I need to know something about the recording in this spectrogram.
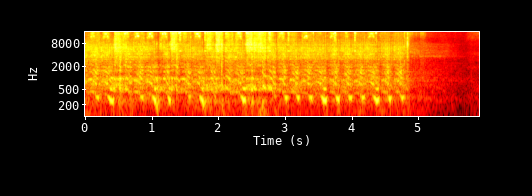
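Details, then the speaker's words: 1972 Triumph Dolomite 1850 barn find, off the road since 1990 (34 years): starter cranks about 2.5 beats a second with ragged half-catches that never run, no choke joy; fuel delivery fault, fuel pump seized and choke stuck. "okay okay so we definitely got a fueling issue we definitely have a fueling issue which is good"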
